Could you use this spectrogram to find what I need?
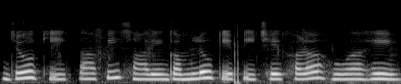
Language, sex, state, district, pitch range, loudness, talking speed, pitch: Hindi, female, Madhya Pradesh, Bhopal, 240-275 Hz, -15 LUFS, 150 wpm, 250 Hz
